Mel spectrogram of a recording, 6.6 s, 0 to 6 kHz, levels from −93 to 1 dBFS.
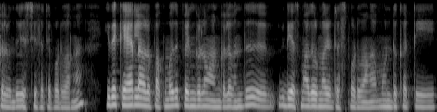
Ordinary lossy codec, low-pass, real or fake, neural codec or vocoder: none; 5.4 kHz; fake; vocoder, 44.1 kHz, 128 mel bands every 256 samples, BigVGAN v2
